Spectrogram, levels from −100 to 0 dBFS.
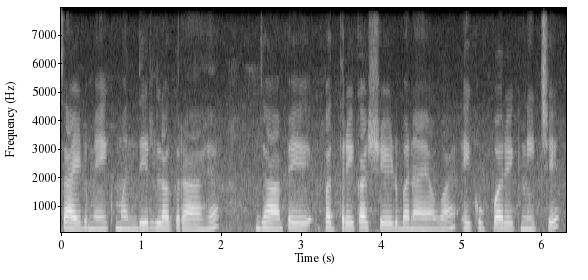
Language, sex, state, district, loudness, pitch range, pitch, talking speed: Hindi, female, Gujarat, Valsad, -18 LUFS, 200-215 Hz, 210 Hz, 180 wpm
